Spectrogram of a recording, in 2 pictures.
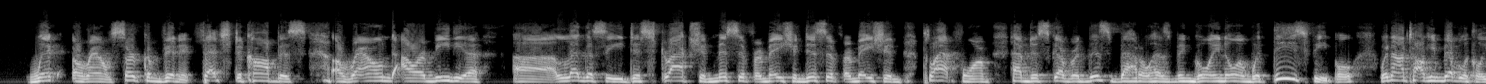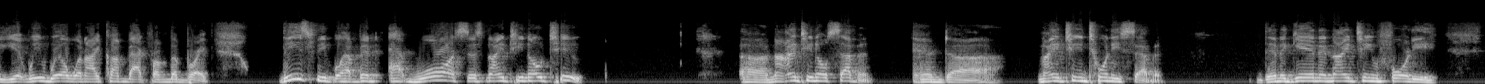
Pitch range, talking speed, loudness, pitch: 120-160 Hz, 115 wpm, -15 LUFS, 140 Hz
